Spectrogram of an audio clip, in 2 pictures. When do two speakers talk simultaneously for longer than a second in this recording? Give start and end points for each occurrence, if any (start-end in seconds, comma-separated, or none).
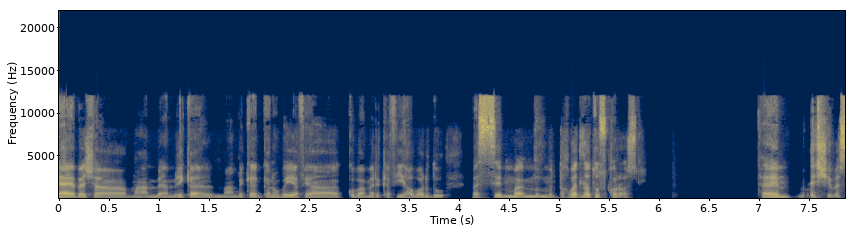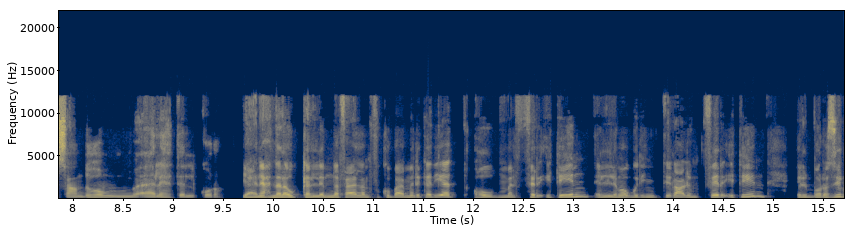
none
